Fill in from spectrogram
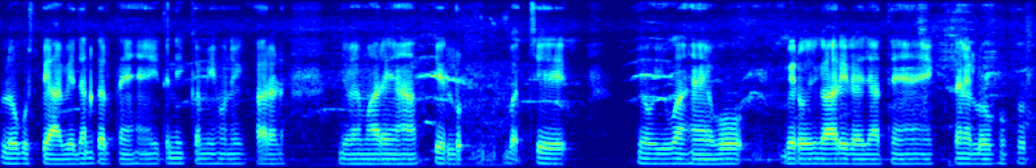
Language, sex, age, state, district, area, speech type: Hindi, male, 18-30, Uttar Pradesh, Pratapgarh, rural, spontaneous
